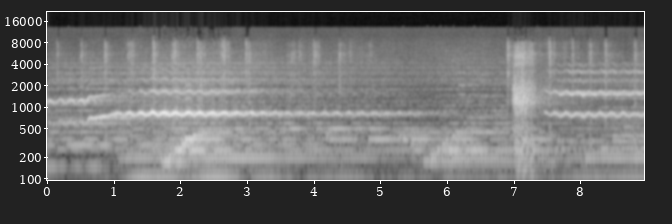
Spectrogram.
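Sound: horse neighing and hooves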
